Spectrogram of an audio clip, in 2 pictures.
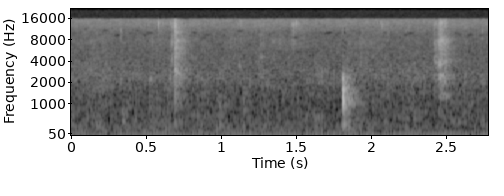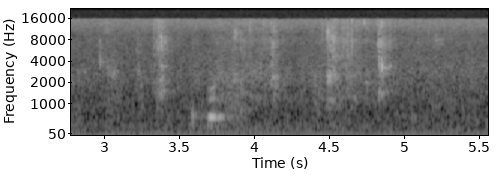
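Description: Faint chewing of jollof rice close to the microphone, with a handful of short, scattered clicks and smacks.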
